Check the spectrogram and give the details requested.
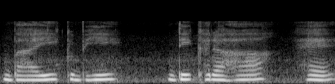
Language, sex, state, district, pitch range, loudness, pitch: Hindi, male, Chhattisgarh, Raipur, 210-225 Hz, -14 LUFS, 220 Hz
